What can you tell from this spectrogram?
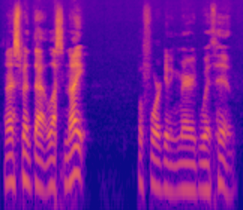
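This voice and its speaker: A man's voice: mid-range voice, steady tone, normal speed, no room sound. A man in his thirties co-hosting a family podcast, talking in a loose, casual way and saying "dude" often. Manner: laid-back, says "dude" and "like" a lot. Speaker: podcast co-host. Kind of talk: casual conversation.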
